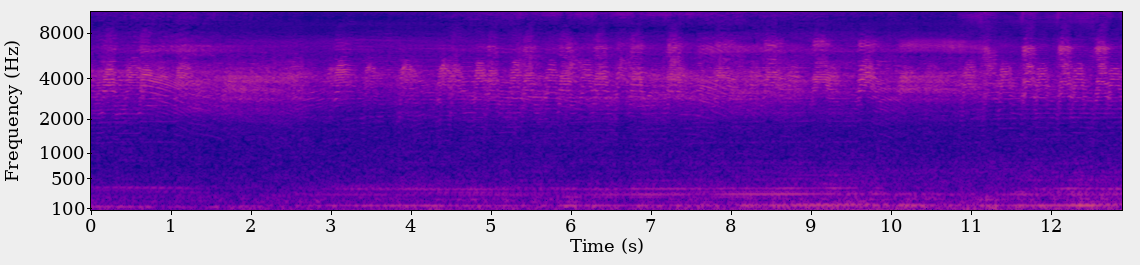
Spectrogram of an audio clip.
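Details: Several cicadas drone together in a loud, high, pulsing buzz that wavers steadily, accompanied by a constant low mechanical hum.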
